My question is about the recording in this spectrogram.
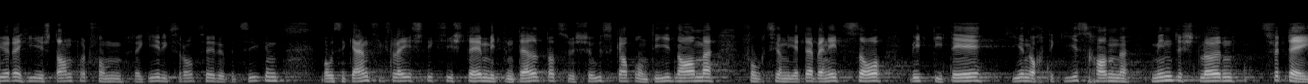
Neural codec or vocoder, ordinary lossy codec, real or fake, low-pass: none; none; real; 7.2 kHz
